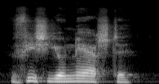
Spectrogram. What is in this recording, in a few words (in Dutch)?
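"visionairste", Dutch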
